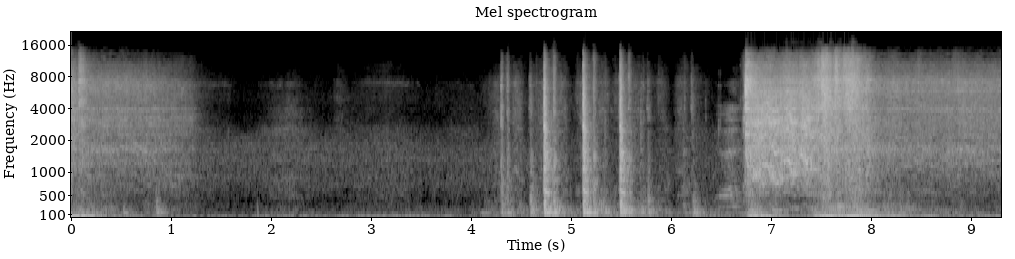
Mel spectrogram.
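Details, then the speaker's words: Old carbureted car, December cold start; engine catches briefly and dies, more cranking, then fires with a roar and falters, shutting off as soon as throttle is opened while cold. "As soon as I open it up, it shuts off."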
